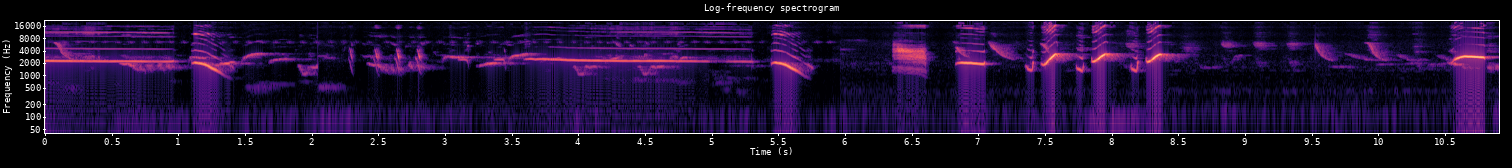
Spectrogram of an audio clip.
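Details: Morning song of a common iora: long level whistles, sharp downward slurs and clusters of rapid chirps, with loud rising notes near the end.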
